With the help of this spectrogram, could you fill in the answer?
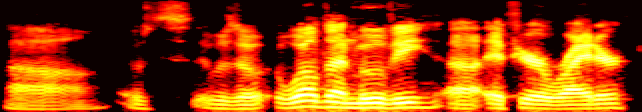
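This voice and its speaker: An older American man co-hosting a podcast, giving measured, conversational explanations and writing advice with anecdotes. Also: mid-range voice, creaky, dry recording. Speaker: podcast co-host.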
